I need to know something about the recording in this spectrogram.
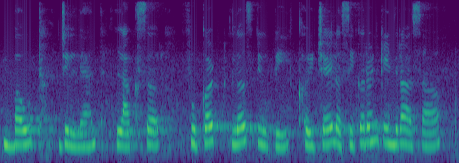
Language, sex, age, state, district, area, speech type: Goan Konkani, female, 18-30, Goa, Bardez, urban, read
